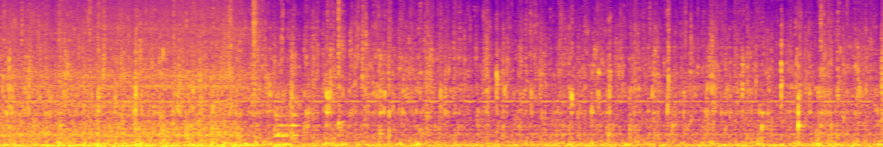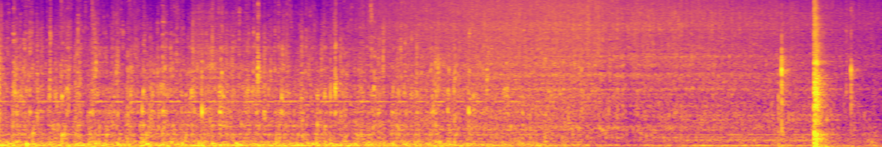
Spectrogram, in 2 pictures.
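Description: Washing machine running: water sloshing and trickling in the drum over a steady low hum, with two short knocks near the end.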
